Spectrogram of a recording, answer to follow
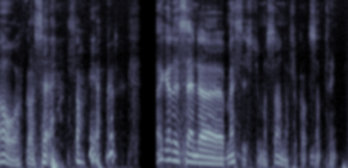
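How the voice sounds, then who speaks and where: Fairly quick male speech at a medium pitch, with very wide pitch swings and big swings in loudness. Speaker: gaming streamer. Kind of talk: live gameplay commentary. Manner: subdued, unenthusiastic.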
